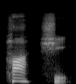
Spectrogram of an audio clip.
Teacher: For chopsticks, the pitch starts high and then it drops, ha-shi. But for a bridge, it starts low and then it rises, ha-shi.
